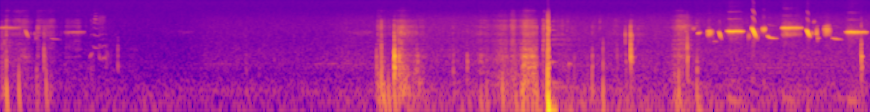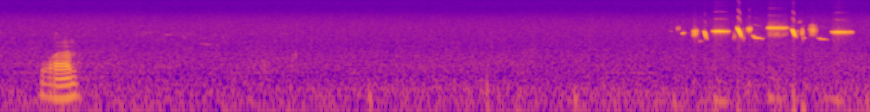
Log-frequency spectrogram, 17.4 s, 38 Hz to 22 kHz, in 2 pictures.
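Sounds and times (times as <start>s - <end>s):
sage sparrow singing: 0.0s - 1.1s, 3.4s - 9.4s, 15.3s - 17.3s.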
